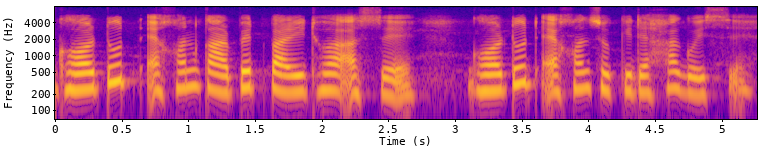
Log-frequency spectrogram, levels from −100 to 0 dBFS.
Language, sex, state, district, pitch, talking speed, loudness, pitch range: Assamese, female, Assam, Sonitpur, 235 Hz, 125 wpm, -18 LUFS, 220-255 Hz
